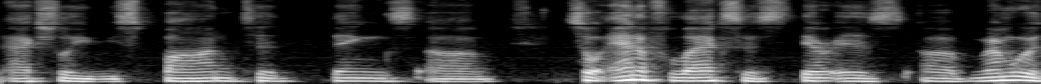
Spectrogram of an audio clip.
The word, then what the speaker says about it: anaphylaxis: Now the story said that she came down with something called anaphylaxis. Yeah. How am I pronouncing it correctly? Anaphylaxis.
